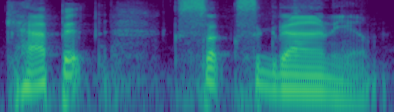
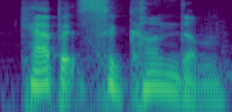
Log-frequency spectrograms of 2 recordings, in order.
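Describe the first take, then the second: First: The second word sounds like suck-seh-DAY-nee-um. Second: The second word sounds like seh-KUN-dum. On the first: The speaker calls it right. "let's start with a finding called caput succedaneum" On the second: The speaker calls it wrong. "I've been pronouncing this caput secundum"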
